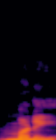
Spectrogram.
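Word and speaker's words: Moné: TBS Championship off of Mercedes Monae or money as they tend to pronounce it he big old monster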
